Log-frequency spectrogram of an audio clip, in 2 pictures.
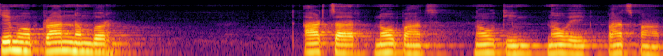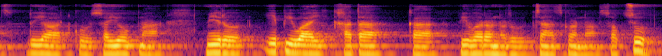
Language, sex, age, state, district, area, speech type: Nepali, male, 45-60, West Bengal, Darjeeling, rural, read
